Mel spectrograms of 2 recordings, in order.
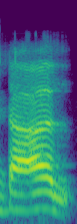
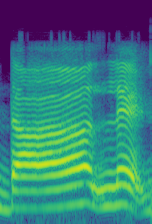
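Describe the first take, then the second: First: Said in the usual way. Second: डाल है split as long, loud "daa", then "le"; sound by sound. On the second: Shown as a demonstration. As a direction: stretch the first sound of डाल है, then add the last. Teacher breaks word into sounds.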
